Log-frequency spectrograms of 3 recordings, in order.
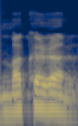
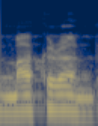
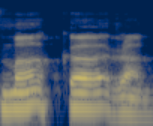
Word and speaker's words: Makarand: And it is Makarand. It's not Makarand, as Okay. Rakesh says, but I don't Yeah. mind. He's Americanized it, making it Makarand, but because I wanted to know what the right way to say it was too. yeah, So it's Makarand.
